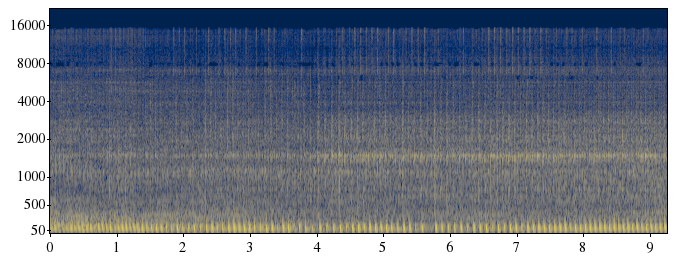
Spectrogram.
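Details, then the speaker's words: Honda GL motorcycle at idle, the cam chain tensioner suspected: pulsing beat that rises and falls by itself and never stabilizes; surging, unstable idle, cause suspected, not confirmed. "Nah kalau kita dengarkan suaranya nahah lonjak-lonjak ke sendiri keceil sendiri"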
